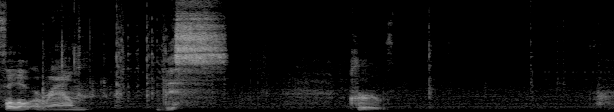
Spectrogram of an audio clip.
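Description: Paper rustles and crinkles as hands fold it.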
